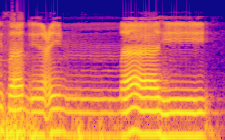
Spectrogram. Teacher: kita jadikan hiya-nya sebagai huruf jauf, ya, huruf mad, bukan huruf lidah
